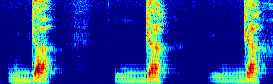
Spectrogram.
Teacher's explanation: It's just the back of your tongue at the back of your mouth that stops the sound.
